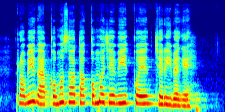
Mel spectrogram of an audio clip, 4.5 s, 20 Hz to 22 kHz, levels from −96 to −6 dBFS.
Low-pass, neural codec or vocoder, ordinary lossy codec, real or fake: 19.8 kHz; vocoder, 44.1 kHz, 128 mel bands, Pupu-Vocoder; none; fake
